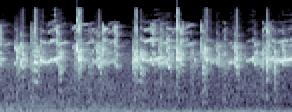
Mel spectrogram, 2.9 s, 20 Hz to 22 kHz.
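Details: Peregrine falcon pair at Harrisburg, Pennsylvania, 10 December 2020: a three-second flurry of loud, rasping, slightly whining notes, tightly packed and uneven in rhythm.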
